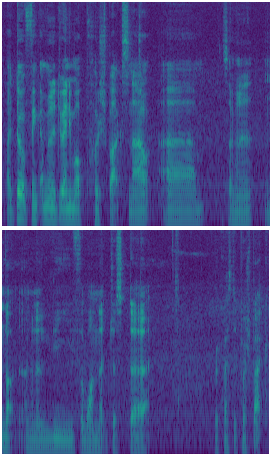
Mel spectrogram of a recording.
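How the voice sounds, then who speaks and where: A young man with a headset, streaming an air traffic control game, chatting casually and reading out radio calls in a relaxed way that repeats words for emphasis. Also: lowish voice, moderate pace.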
